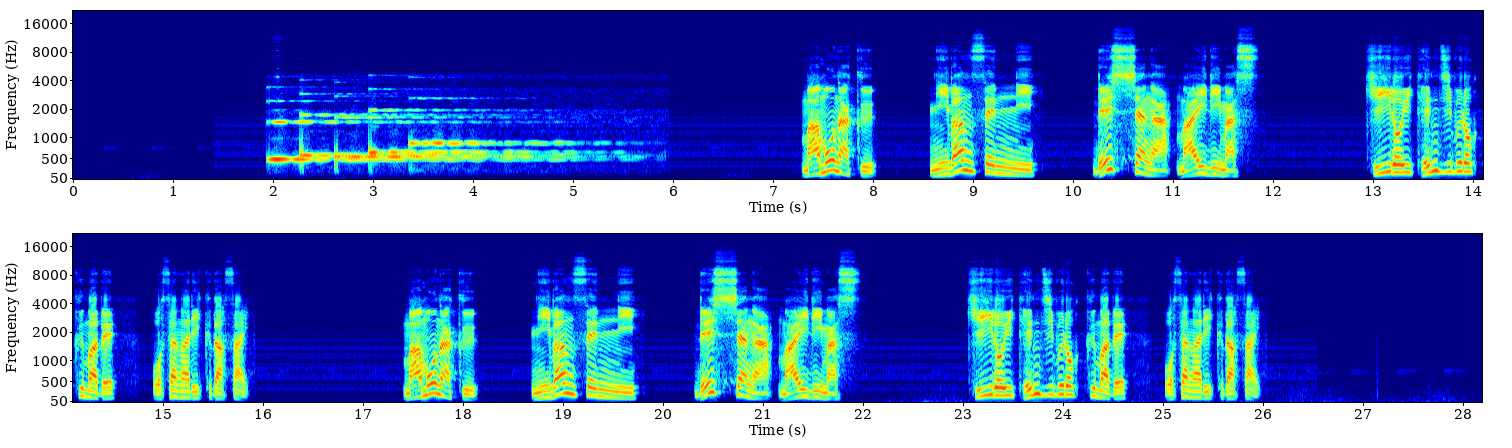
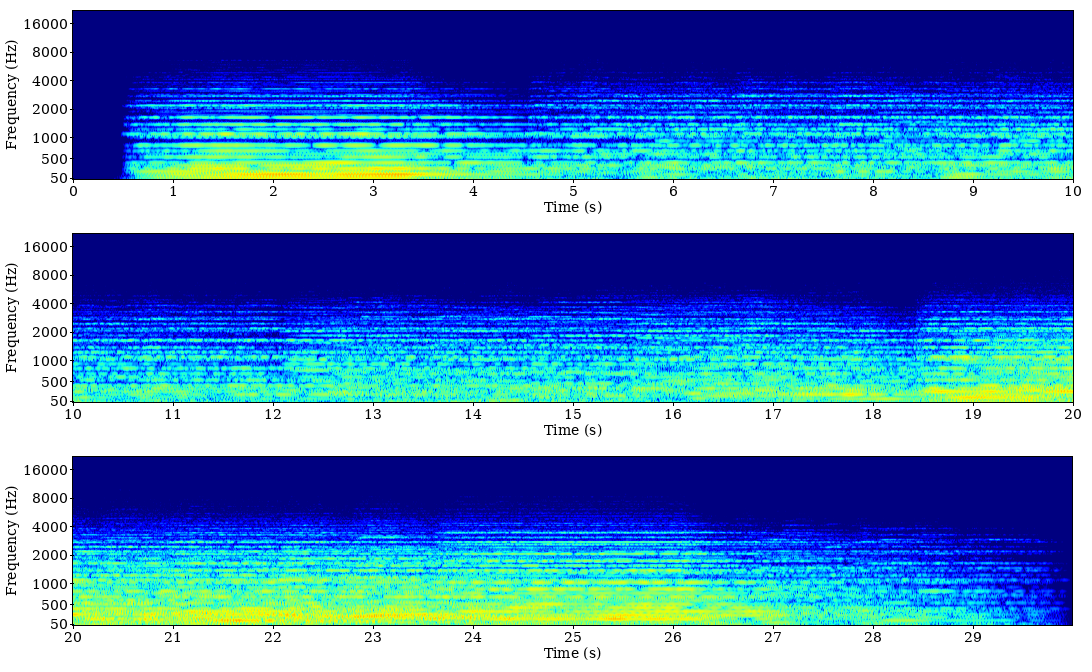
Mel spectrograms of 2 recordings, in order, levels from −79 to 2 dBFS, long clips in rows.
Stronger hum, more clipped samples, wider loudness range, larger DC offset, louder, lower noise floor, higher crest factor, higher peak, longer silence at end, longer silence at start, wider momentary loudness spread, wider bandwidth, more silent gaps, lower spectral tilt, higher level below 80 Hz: neither; neither; second, 6 LU vs 11 LU; neither; first, -17 LUFS vs -28 LUFS; first, -74 dBFS vs -53 dBFS; about the same, 20 dB vs 16 dB; first, 0 dBFS vs -12 dBFS; first, 2.25 s vs 0.35 s; first, 1.95 s vs 0.55 s; about the same, 14 LU vs 13 LU; first, 14.5 kHz vs 7.8 kHz; neither; second, -3.5 dB/octave vs -8.5 dB/octave; second, -76 dBFS vs -38 dBFS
